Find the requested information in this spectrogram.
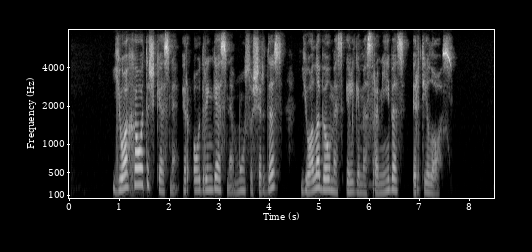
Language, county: Lithuanian, Vilnius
